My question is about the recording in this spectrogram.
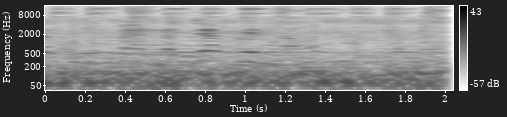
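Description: Low, steady rumble of a vehicle's engine and tyres on the road, heard from inside the cabin.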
